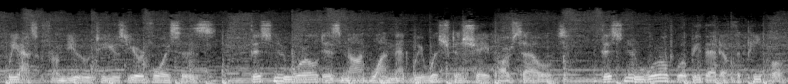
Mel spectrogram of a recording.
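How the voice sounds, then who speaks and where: A man's voice disguised to sound very low, reading a scripted warning in a solemn, measured way. Loud music plays under him throughout. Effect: voice disguised to sound deep. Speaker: masked group spokesman. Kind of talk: scripted statement.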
